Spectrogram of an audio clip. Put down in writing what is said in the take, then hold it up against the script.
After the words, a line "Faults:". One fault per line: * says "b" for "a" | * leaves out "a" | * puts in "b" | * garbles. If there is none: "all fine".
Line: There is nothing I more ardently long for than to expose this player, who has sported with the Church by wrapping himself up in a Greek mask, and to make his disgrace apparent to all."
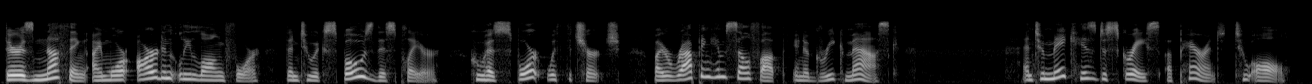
There is nothing I more ardently long for than to expose this player, who has sport with the Church by wrapping himself up in a Greek mask, and to make his disgrace apparent to all."
Faults:
* says "sport" for "sported"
